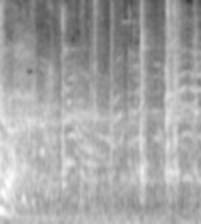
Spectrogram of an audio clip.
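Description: A man's voice calling out "I had gotcha", followed by a few short sharp clicks.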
